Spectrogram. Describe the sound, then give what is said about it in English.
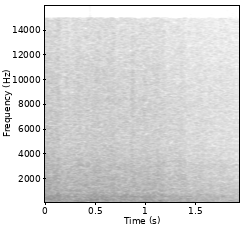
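Cool, flowing stream water rushing with a broad, steady hiss that fades slightly toward the end, with no voices. “Or perhaps they imagined in their minds a beautiful, cool, flowing stream like this one.”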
